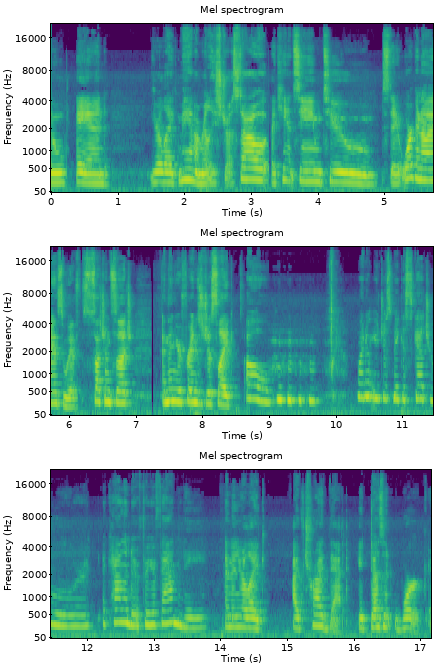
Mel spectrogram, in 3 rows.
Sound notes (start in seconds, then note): 8.9 feminine giggle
